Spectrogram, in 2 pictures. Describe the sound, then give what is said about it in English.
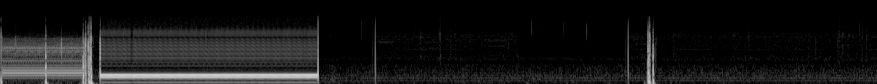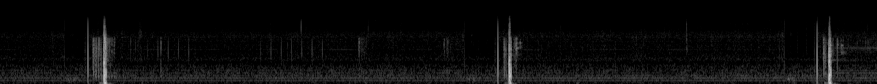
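A 1977 recording of a call through a telephone exchange from a rotary dial phone to a 491 supervision test: a steady telephone tone sounds for a few seconds and cuts off, followed by a quiet line hiss broken by sharp mechanical clicks and clunks of the selectors switching at irregular intervals as the digits are dialled. “The 49 makes the register sender drop, and then the last five digits control the selectors directly.”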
